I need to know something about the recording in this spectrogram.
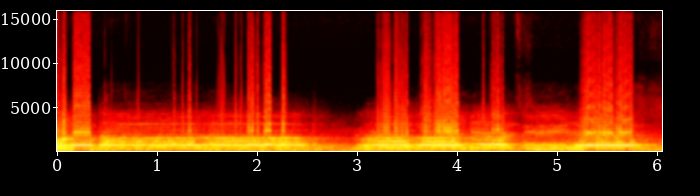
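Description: A group of women singing a song together in long held notes, with a violin playing along. There is a short break in the singing about halfway through.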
